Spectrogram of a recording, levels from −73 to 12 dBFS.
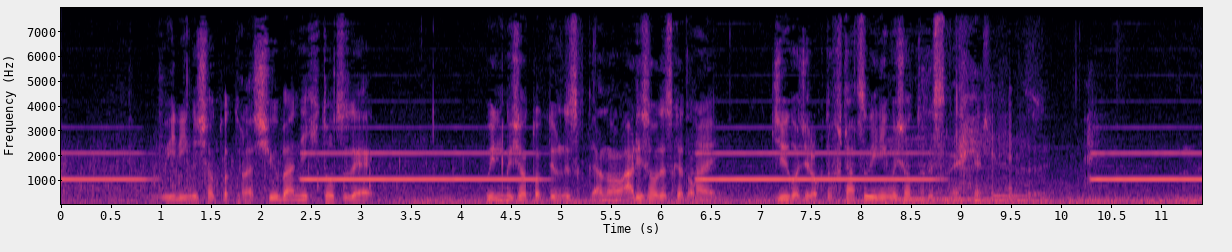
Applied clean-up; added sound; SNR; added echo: none; Wind instrument, woodwind instrument; 1 dB; none.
